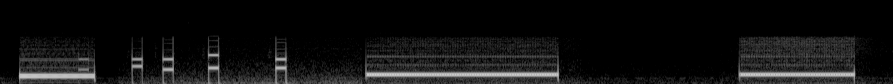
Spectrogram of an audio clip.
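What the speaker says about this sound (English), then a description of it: "We're going to call him right now and see if we can get him on the phone." A dial tone, then a quick series of beeping keypad tones, followed by longer steady tones with a brief silence between them; loud and clear, no voices.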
